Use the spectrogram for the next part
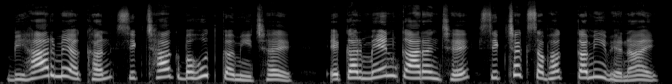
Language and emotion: Maithili, neutral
